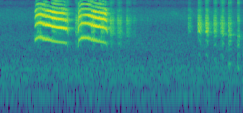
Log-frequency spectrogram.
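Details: Parrot uttering two loud, harsh squawks in quick succession, each holding steady then dropping slightly, followed by soft rapid clicking chatter.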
